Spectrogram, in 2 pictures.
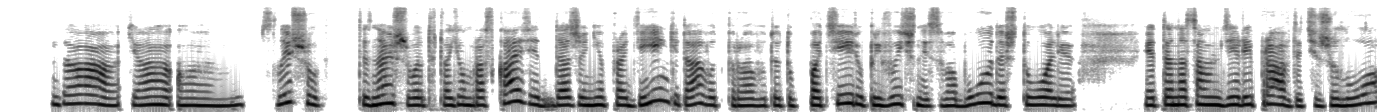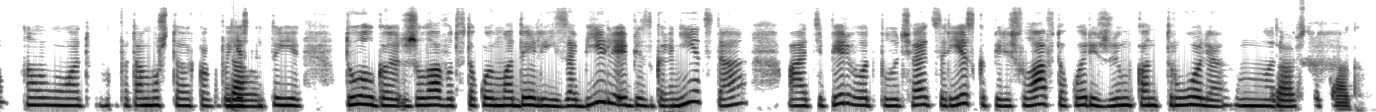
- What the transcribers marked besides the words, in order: none
- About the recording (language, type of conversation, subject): Russian, advice, Как мне экономить деньги, не чувствуя себя лишённым и несчастным?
